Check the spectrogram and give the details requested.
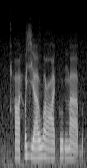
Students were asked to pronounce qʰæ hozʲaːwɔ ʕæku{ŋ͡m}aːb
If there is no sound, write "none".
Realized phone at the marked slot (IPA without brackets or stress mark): ŋ͡m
